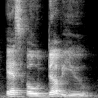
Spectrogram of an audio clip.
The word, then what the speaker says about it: Samhain: Samhain is like, it's spelled Samhain, right? But it is pronounced Sowin, Samhain, right?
